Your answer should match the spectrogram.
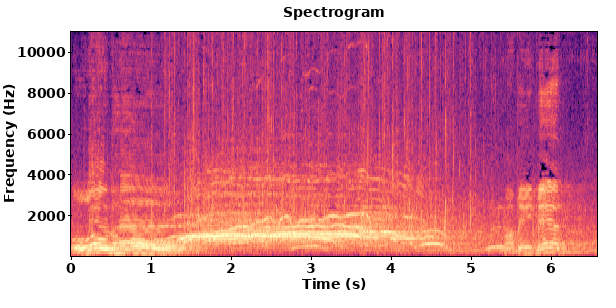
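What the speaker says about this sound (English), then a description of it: "Can we have a Nickelodeon Universe round of applause, ladies and gentlemen, for Big Phil Loadholt?" A lively crowd at Nickelodeon Universe cheers, whoops and claps for Minnesota Vikings right tackle Phil Loadholt, with children's shouts and high voices riding over the applause.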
